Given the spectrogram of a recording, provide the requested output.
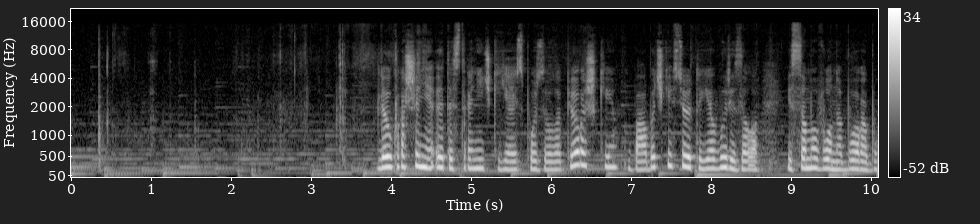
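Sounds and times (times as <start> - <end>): quiet background music: 0.0 - 10.0
paper card tapping: 0.3 - 4.2.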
